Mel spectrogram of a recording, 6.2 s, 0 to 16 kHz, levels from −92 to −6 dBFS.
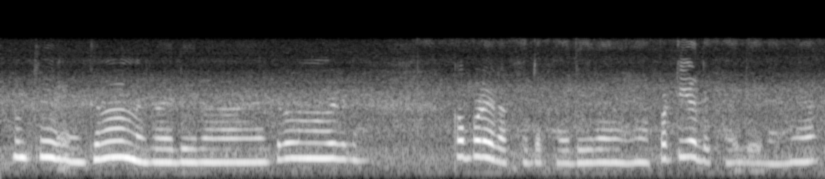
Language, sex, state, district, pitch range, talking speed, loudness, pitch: Hindi, female, West Bengal, Dakshin Dinajpur, 245-315 Hz, 125 wpm, -16 LUFS, 260 Hz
